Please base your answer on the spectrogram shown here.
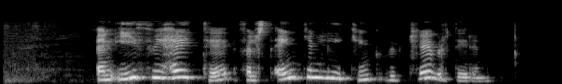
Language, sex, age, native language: Icelandic, female, 50-59, Icelandic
